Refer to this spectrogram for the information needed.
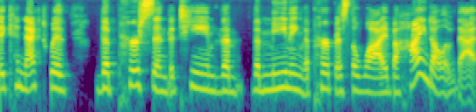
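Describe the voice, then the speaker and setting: A woman with an American accent speaks in a plain, everyday voice at a medium pitch and a moderate pace, with ordinary pitch variation. The sound is dry and close with no echo. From Texas, Waco. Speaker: entrepreneur and podcaster, social media coach. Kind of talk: podcast interview. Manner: casual, conversational with fillers.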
